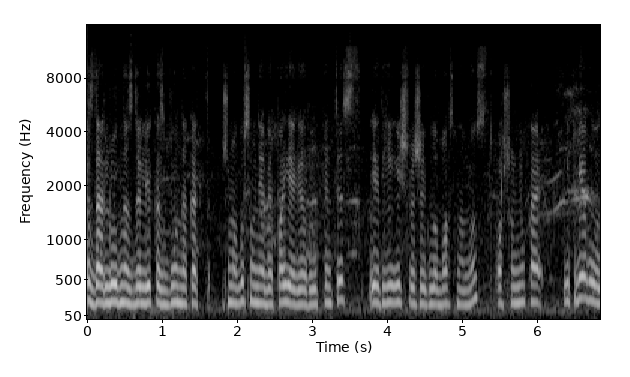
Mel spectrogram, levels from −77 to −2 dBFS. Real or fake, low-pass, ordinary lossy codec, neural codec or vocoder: real; 14.4 kHz; Opus, 16 kbps; none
